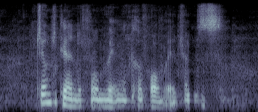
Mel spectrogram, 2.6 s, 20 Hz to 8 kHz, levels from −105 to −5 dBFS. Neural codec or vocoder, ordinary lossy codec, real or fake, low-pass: codec, 24 kHz, 1.5 kbps, HILCodec; none; fake; 7.2 kHz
